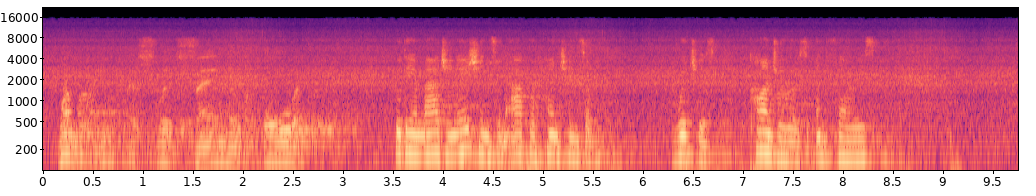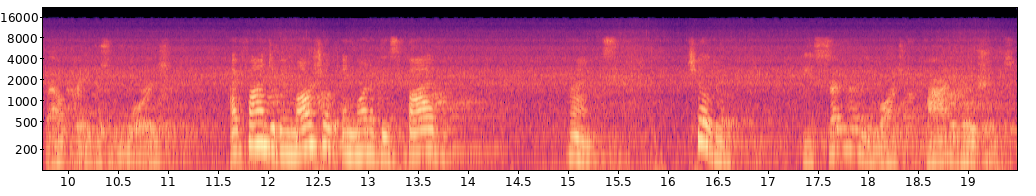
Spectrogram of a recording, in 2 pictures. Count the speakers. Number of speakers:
2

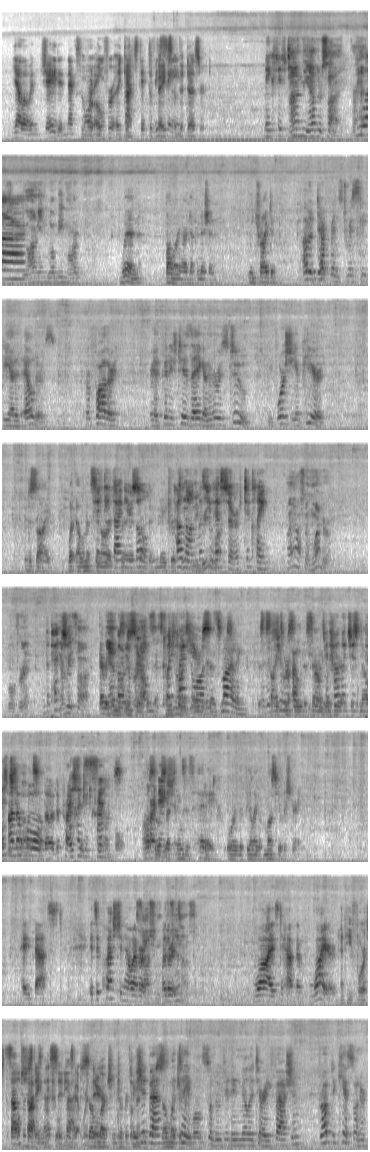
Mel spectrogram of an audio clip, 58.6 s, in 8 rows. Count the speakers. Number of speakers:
6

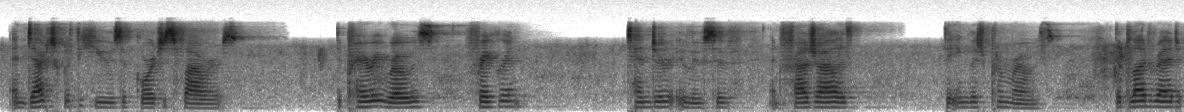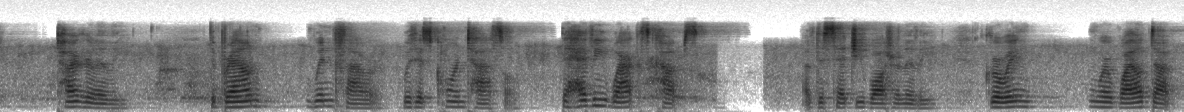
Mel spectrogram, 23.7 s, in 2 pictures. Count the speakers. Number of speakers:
1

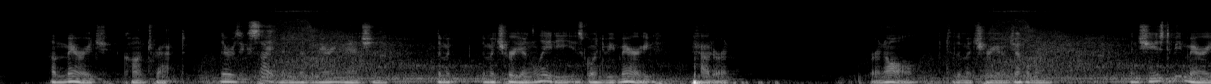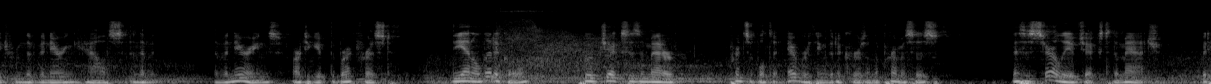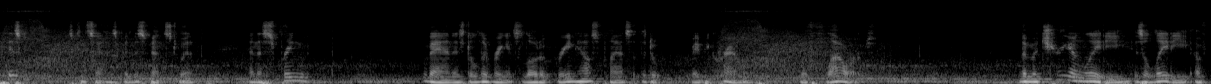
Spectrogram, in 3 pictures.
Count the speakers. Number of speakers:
1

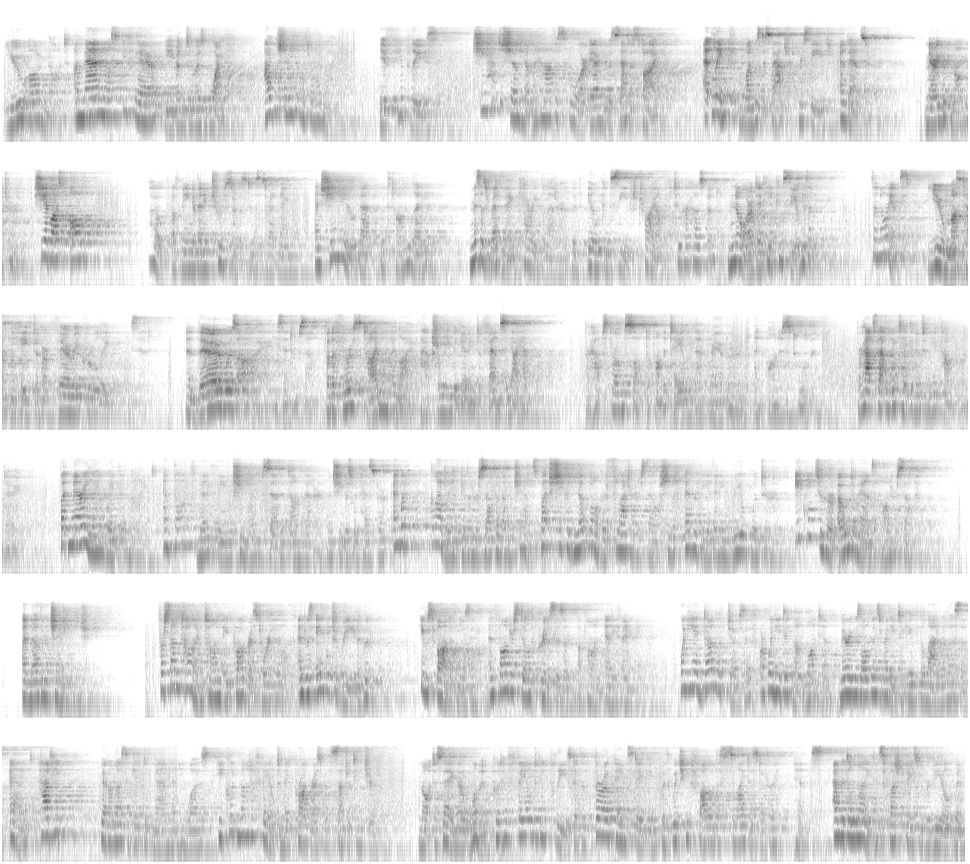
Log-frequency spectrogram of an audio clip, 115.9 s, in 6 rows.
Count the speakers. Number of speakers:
1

